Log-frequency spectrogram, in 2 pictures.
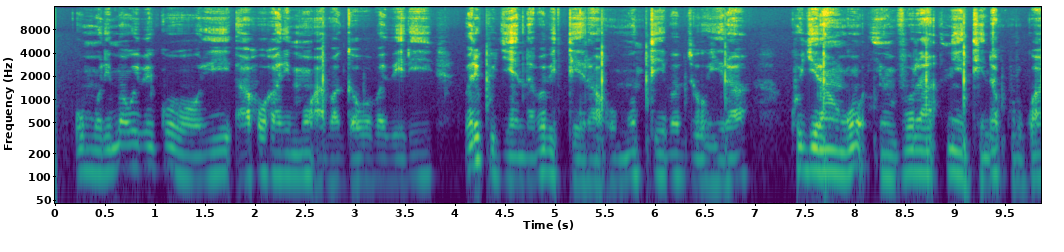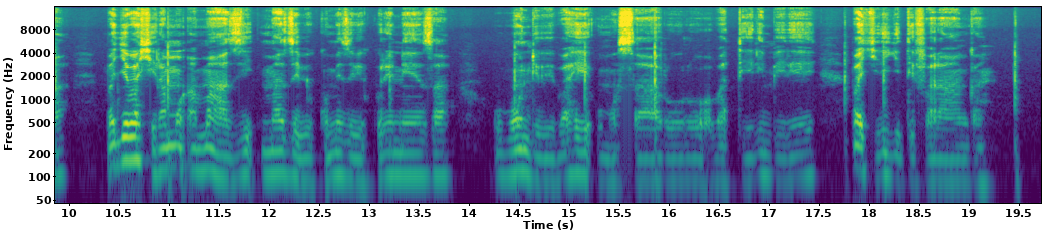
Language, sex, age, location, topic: Kinyarwanda, male, 36-49, Nyagatare, agriculture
